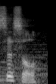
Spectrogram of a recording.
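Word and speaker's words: Sissel: sorry I'm not mile my name's sisle it Rhymes it's almost missile sisle my name is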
